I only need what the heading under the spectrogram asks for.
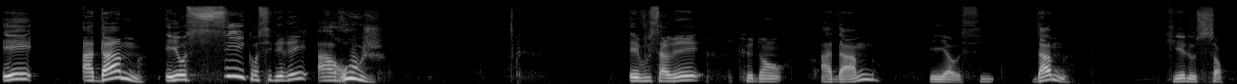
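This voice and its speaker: Slow, lively-pitched man teaching. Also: no room sound, clean studio sound. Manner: slow and searching, repeats words, stresses key words loudly; reads Hebrew phrases aloud. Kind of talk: religious teaching.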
